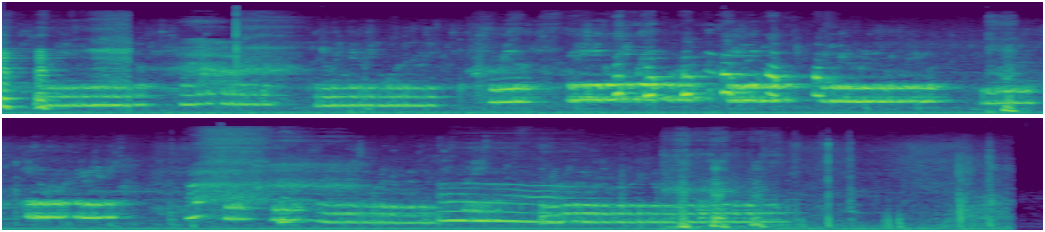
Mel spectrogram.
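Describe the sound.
A melody gargled through water as a name-that-tune game example, a string of bubbly, warbling notes rising and falling in a clear tune, with short pauses between phrases and no spoken words.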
